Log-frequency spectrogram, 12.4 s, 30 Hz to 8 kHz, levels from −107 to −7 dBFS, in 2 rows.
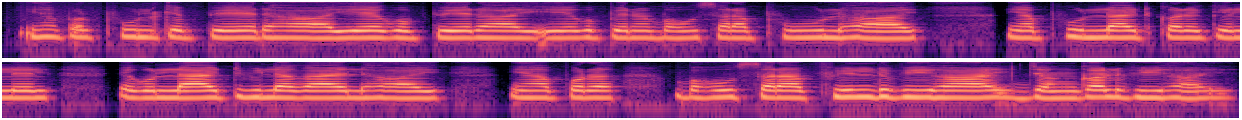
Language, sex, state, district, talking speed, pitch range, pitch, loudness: Bajjika, female, Bihar, Vaishali, 180 wpm, 230-240 Hz, 230 Hz, -26 LUFS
